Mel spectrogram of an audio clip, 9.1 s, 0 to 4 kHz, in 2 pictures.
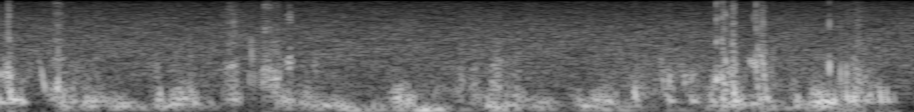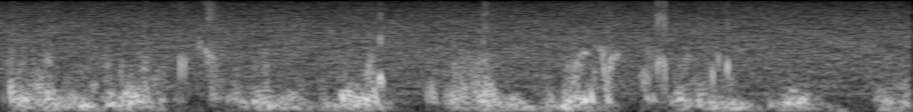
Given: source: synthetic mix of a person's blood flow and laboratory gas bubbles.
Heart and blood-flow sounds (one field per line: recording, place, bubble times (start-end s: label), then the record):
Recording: Doppler ultrasound of blood flow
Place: precordium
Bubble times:
0.00-0.42 s: bubbles
0.79-0.87 s: bubbles
0.95-1.03 s: bubbles
1.12-1.50 s: bubbles
3.17-3.25 s: bubbles
3.30-3.91 s: bubbles
4.09-4.54 s: bubbles
4.61-4.74 s: bubbles
4.79-4.88 s: bubbles
5.18-5.23 s: bubbles
5.29-5.72 s: bubbles
6.27-6.54 s: bubbles
6.70-7.08 s: bubbles
7.40-7.72 s: bubbles
7.77-8.06 s: bubbles
8.11-8.28 s: bubbles
From the record:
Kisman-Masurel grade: 233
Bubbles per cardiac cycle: several, 3 to 8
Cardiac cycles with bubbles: 50 to 99%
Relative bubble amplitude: loud (0.450 to 0.775)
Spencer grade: 3 (all of the cardiac periods contain showers or single bubble signals, but not dominating or overriding the cardiac motion signals)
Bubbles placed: anywhere in the cardiac cycle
